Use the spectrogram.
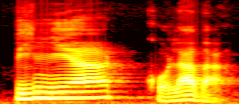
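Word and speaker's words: Piña Colada: The ñ is pronounced ñe.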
